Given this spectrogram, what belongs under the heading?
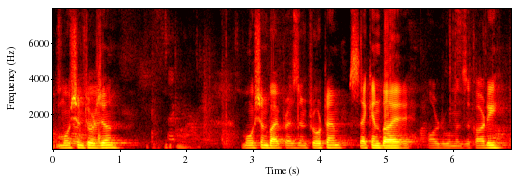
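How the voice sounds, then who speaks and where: A man chairing a city council meeting in a slow, measured, formal way. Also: mid-range voice, monotone.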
